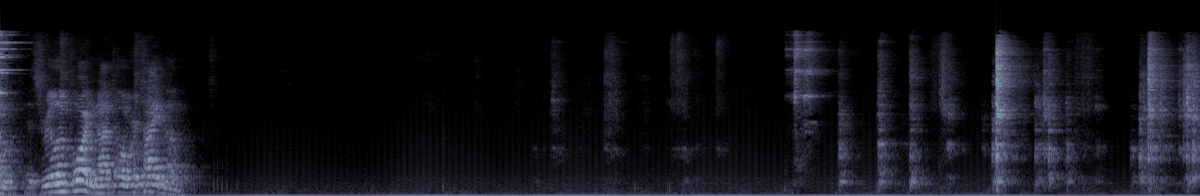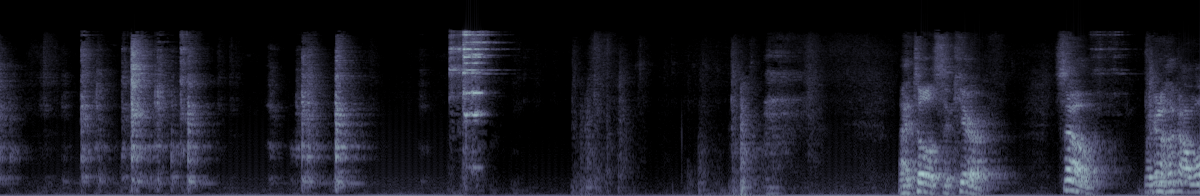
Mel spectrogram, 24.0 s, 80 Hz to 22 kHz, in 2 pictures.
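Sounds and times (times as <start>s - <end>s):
ringing metal clink: 0.0s - 0.3s, 7.9s - 8.3s, 16.5s - 17.0s.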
